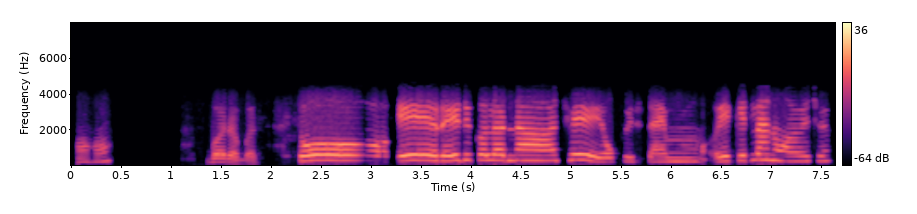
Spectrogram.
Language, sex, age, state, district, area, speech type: Gujarati, female, 30-45, Gujarat, Kheda, rural, conversation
